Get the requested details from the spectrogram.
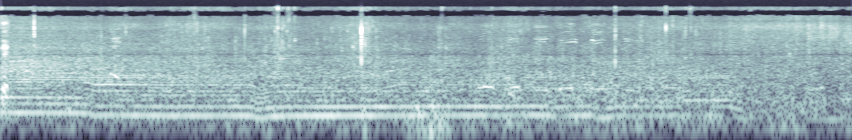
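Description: A jet ski engine drones steadily across the water.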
